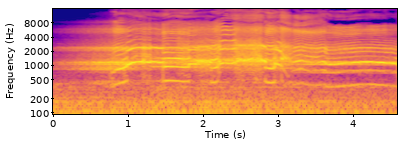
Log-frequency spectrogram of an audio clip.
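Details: Designed horror sound effect, not a real infant: wailing high-pitched ghost-baby crying with rising and falling tone, built from layered ambience, reversed textures, distortion and cinematic processing; simulated infant cry.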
